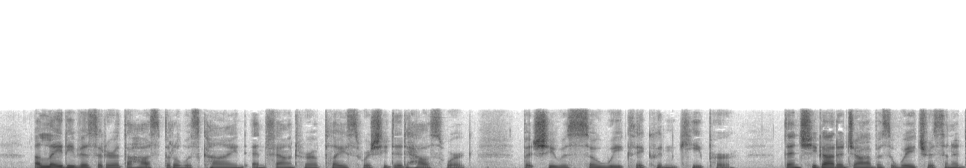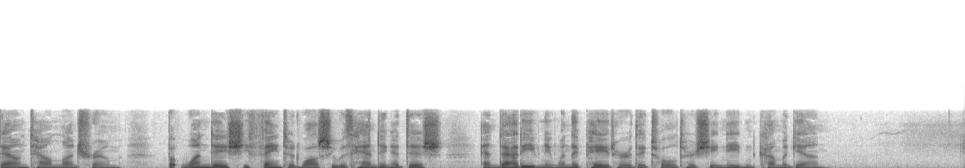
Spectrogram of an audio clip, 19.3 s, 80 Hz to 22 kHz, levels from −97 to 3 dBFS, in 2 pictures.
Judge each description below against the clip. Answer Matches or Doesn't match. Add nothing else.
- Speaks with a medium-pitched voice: Matches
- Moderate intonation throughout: Doesn't match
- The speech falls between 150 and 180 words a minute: Doesn't match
